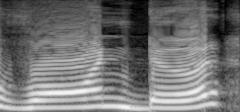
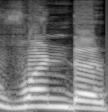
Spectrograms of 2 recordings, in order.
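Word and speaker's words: wonder: ठीक है, यहाँ पर बेसिकली इसका प्रोनाउंसिएशन है वंडर, वंडर। जैसे जो पूरा लिखा है तो इसको वॉन्डर ऐसे नहीं पढ़ते, इसको वंडर पढ़ेंगे।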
